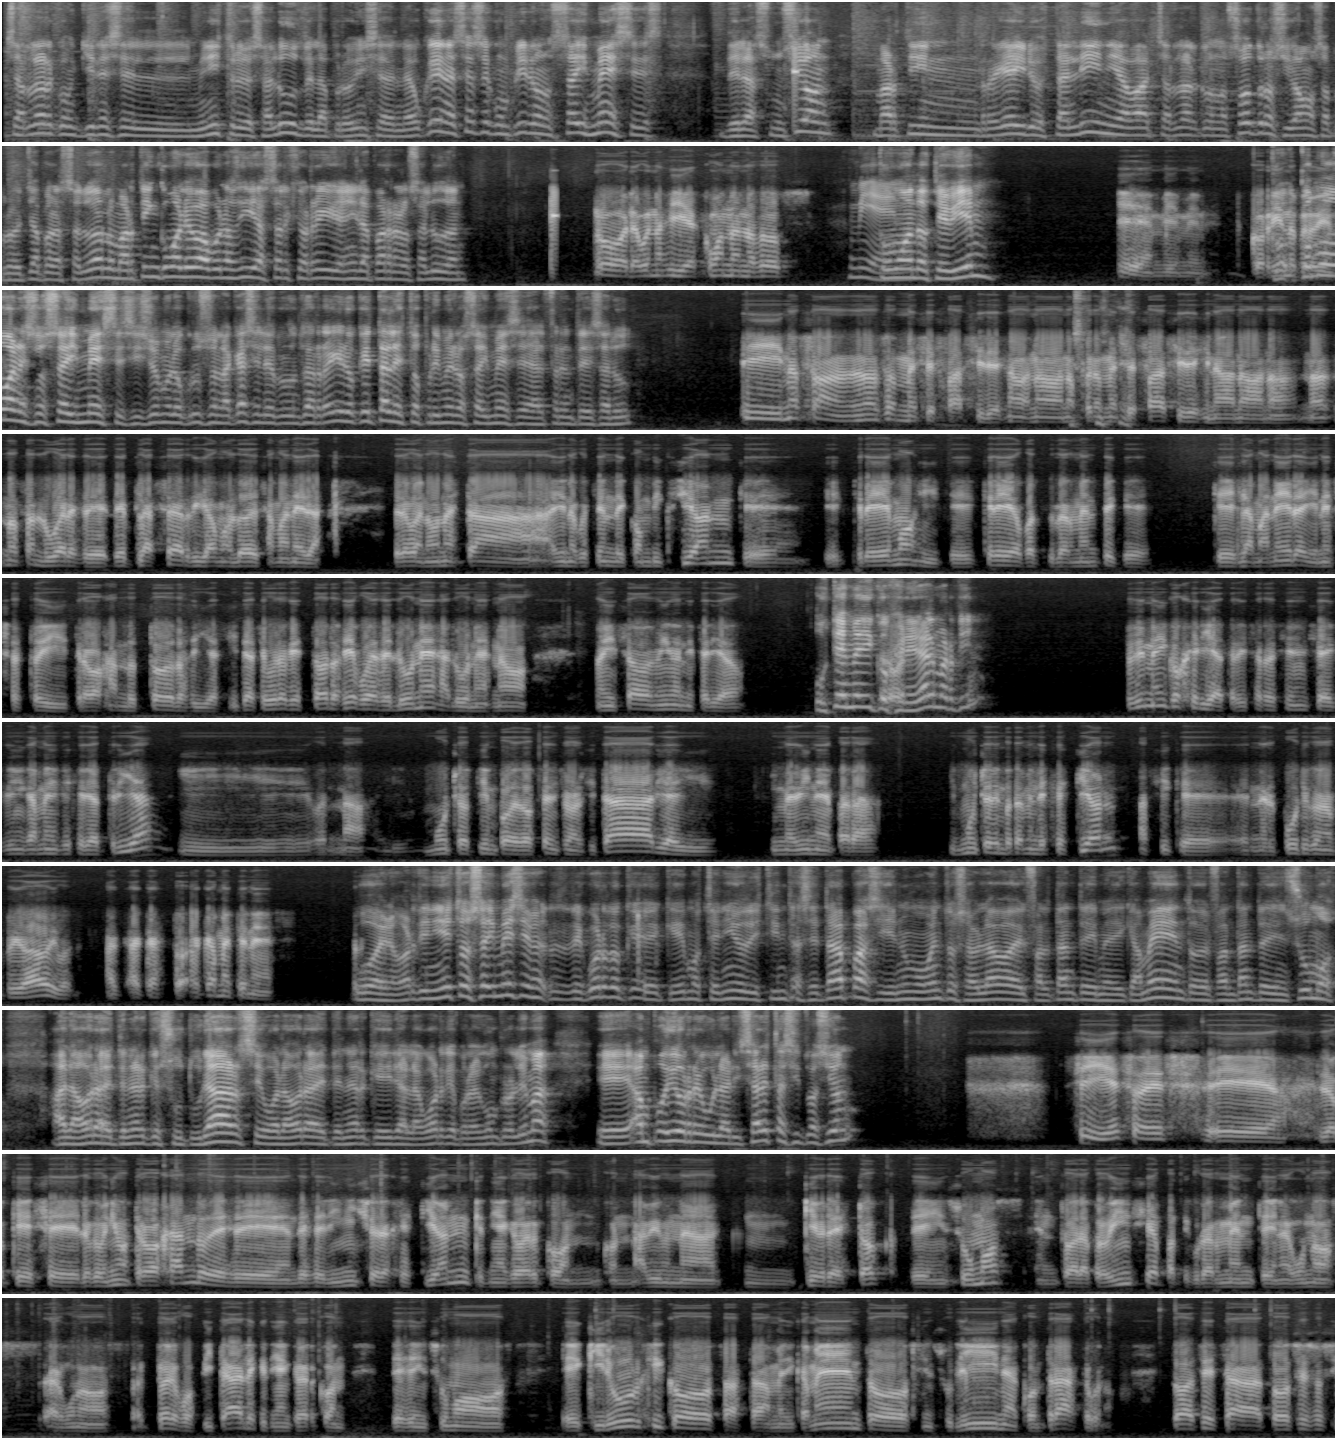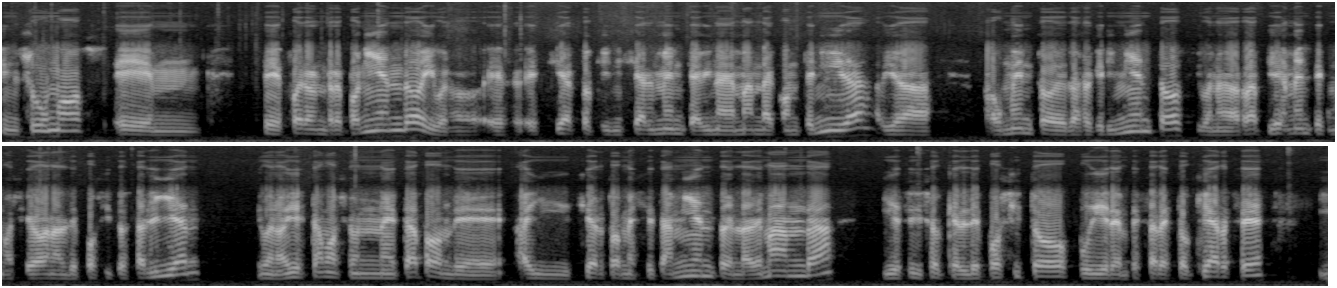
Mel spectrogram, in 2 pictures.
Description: El ministro de Salud habló con RÍO NEGRO RADIO.
En las últimas semanas aumentaron los contagios de gripe A. Hospitales y centros de salud del sistema público de Neuquén reforzaron sus equipos en las guardias para hacer frente al aumento de contagios. Martin Regueiro, ministro de Salud de la provincia habló con RÍO NEGRO RADIO y dio detalles de la situación que se atraviesa.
